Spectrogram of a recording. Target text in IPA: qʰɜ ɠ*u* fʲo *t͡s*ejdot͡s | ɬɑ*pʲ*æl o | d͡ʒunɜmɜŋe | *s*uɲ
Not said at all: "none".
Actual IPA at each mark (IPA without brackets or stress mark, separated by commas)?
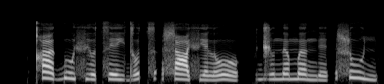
u, t͡s, fʲ, ɬ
